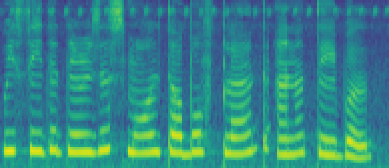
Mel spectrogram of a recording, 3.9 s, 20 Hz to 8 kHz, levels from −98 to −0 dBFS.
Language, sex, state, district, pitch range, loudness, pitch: English, female, Assam, Kamrup Metropolitan, 290-335 Hz, -13 LUFS, 320 Hz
